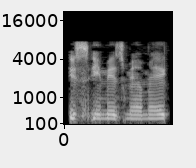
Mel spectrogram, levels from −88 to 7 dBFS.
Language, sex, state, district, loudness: Hindi, male, Jharkhand, Sahebganj, -15 LUFS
